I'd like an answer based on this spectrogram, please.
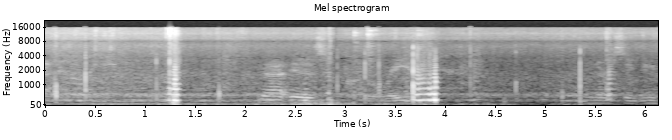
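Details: Stirred-up honey bees swarming out while their colony is pulled from a porch cabinet in a drawer: loud, swelling buzzes of bees flying close past, with sharp knocks and handling noises.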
